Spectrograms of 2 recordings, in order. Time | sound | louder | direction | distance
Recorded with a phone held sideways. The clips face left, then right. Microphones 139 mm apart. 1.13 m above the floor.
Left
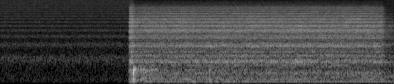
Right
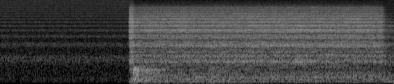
1.3 | a running tap | left 5 dB | 60° left (ahead or behind) | 3 m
